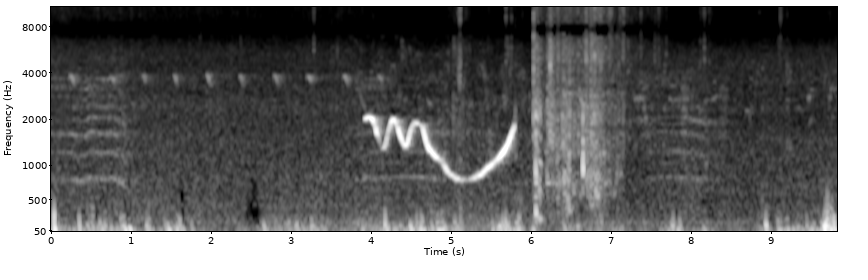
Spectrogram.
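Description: A whistle that warbles quickly, swoops down and then up again, followed about six seconds in by a splash lasting about a second as something lands in the river.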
